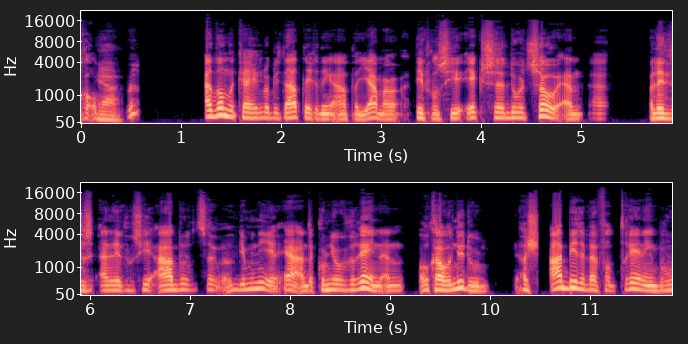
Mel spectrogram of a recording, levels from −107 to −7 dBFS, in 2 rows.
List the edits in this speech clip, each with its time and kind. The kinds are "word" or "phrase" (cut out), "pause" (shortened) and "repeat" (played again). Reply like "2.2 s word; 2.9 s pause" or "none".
9.2 s pause; 10.5 s word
